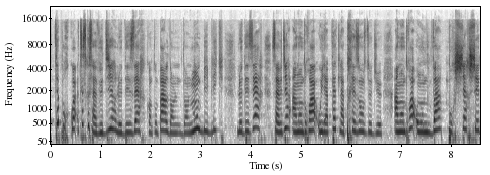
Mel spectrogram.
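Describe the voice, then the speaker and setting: A woman's voice: high-pitched, no room sound. A woman in her thirties giving an informal sermon in church, chatty and speaking directly to the listener with frequent questions. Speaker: preacher.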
